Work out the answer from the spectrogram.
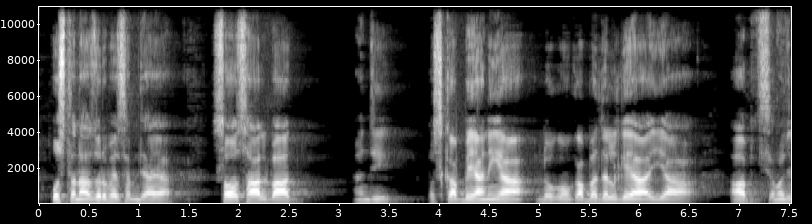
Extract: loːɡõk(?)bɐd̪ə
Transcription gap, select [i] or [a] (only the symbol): a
